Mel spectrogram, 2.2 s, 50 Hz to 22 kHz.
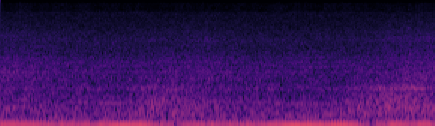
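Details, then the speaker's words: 1950s Chevy coupe at salvage auction, creeping in gear under light load: low rumble swelling and dipping every second or so; engine surging, owner suspects old gasoline. "She's surging. She's definitely not running well anymore."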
